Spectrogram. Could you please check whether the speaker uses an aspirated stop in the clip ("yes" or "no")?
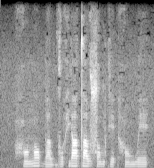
no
